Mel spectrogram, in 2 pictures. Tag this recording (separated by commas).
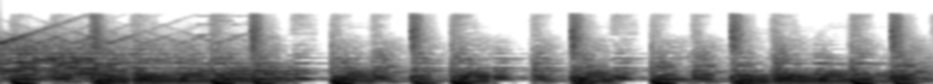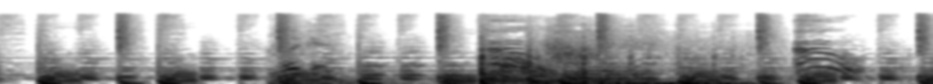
Music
